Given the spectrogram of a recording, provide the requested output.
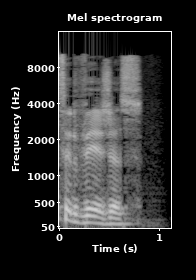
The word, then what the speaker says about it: cervejas: Portuguese J is pronounced like the middle of the English word measure. Try number 2. – Duas cervejas.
